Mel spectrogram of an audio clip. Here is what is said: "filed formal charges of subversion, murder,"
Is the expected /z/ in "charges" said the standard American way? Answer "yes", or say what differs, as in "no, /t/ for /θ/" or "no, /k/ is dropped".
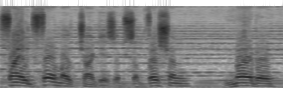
yes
